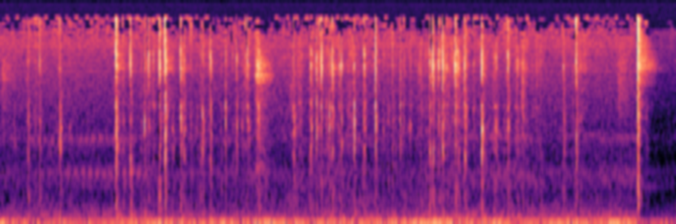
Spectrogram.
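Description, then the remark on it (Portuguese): Rapid, irregular clicking of keys on a computer keyboard while typing a text message to a contact in Skype for Business, fairly quiet, over a steady low hum, with no voices. “Eu vou abrir aqui a minha lista de contatos e vou enviar uma mensagem de texto.”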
